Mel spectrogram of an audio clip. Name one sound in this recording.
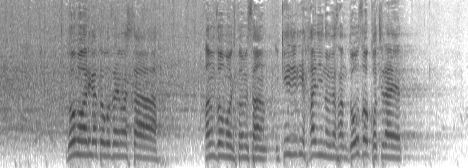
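A man speaks with animation through a microphone in a large hall.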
